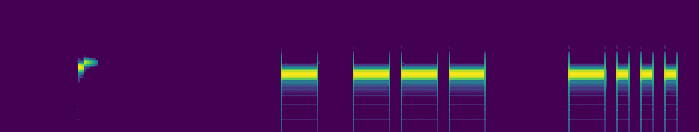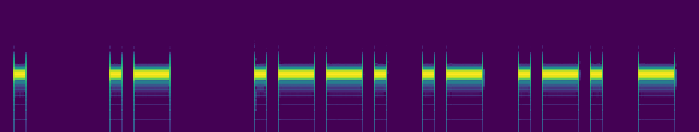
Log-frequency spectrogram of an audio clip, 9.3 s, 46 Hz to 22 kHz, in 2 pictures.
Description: Morse code, heard as a keyed tone, about 15 wpm, 700 Hz. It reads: TO BE A PART
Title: Sets of 5 Words 15wpm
